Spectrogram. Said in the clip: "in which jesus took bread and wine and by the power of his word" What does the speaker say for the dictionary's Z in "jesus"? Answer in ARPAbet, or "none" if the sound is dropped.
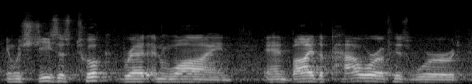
Z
